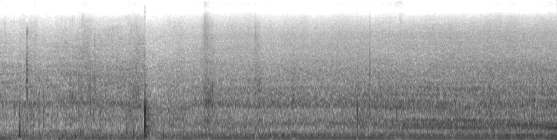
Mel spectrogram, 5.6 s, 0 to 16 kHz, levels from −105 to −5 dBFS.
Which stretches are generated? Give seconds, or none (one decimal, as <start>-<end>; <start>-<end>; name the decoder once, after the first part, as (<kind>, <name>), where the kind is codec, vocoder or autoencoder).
1.9-3.7 (autoencoder, DAC-VAE)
